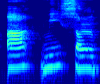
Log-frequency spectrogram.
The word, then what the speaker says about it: amusante: La maîtresse raconte une histoire amusante. Amusante. Amusante. Toujours S entre deux voyelles.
